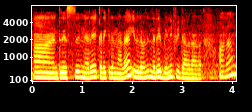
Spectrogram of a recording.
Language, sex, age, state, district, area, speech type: Tamil, female, 18-30, Tamil Nadu, Sivaganga, rural, spontaneous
